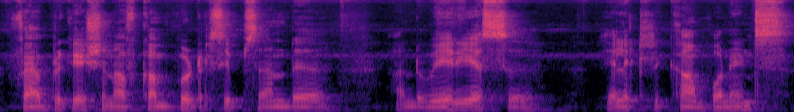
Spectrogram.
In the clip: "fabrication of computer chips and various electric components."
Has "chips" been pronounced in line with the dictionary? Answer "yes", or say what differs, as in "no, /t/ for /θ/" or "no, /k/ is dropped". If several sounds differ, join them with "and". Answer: no, /ʃ/ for /tʃ/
